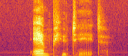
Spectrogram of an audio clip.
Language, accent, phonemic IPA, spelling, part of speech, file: English, US, /ˈæmpjʊteɪt/, amputate, verb, En-us-amputate.ogg
- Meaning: 1. To cut off, to prune 2. To surgically remove a part of the body, especially a limb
